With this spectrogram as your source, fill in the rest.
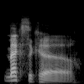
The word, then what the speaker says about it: Mexico: she's still with us Mexico Mexico okay so stress that first syllable I was just working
